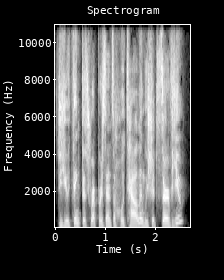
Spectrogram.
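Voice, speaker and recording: A woman's voice: medium pitch, fast talker, no room sound, studio quality, lightly acted. A woman voicing a grumpy, impatient alpha male werewolf who scolds and demands answers in an audio drama. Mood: grumpy, scolding.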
